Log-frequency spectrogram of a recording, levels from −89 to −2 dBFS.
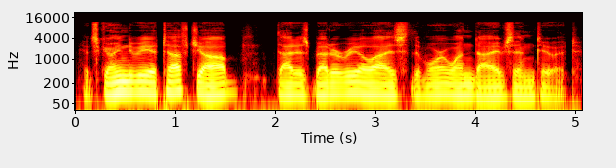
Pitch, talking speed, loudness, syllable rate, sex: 95 Hz, 200 wpm, -16 LUFS, 5.1 syllables/s, male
